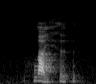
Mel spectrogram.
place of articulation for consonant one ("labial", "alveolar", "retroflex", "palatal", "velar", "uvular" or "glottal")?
glottal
